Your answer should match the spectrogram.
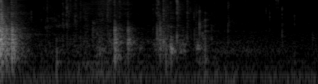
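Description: Faint crinkling of a clear plastic bag being handled, a few brief rustles.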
